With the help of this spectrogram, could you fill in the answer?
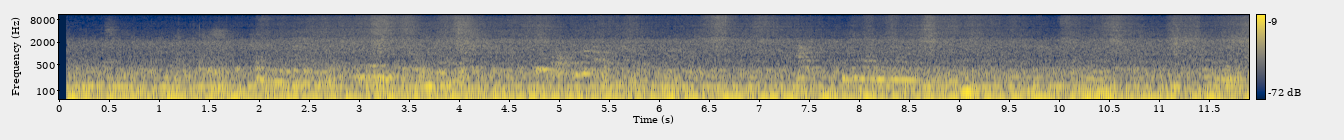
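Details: Steady low rumble like a vehicle or engine, with faint murmured voices and no animal calls.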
